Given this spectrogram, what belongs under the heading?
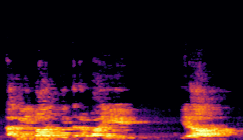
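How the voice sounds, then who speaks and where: Man preaching, high bright voice, emphatic and half-sung, echoey hall from far off. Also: steady tone. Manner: emphatic, rising to shouts and drawn-out sung phrases. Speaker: Islamic scholar preaching. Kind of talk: sermon on prayer rules.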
